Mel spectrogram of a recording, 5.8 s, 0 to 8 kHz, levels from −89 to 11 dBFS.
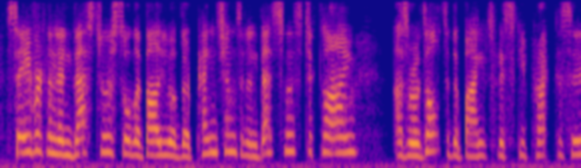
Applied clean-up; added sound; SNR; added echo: neural diffusion model UNIVERSE++.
